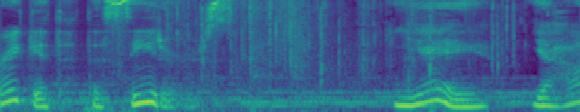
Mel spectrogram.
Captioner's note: wood cracking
